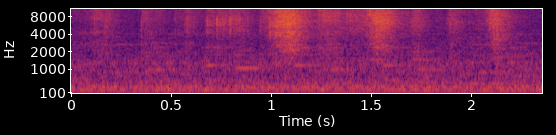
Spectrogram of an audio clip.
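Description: A small mac-and-cheese powder packet crinkling and tearing as it is pulled open by hand, in a few short, faint rasps about a second in.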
